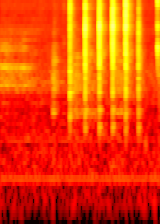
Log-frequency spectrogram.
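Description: A quick run of about eight light clicks and taps over a second: a makeup brush being tapped against an eyeshadow palette to knock off excess powder. A faint steady hum sits underneath.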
